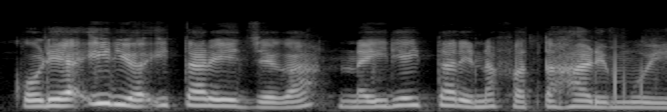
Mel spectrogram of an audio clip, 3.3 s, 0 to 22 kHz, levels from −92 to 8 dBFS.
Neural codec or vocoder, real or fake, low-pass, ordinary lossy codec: none; real; 9.9 kHz; none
